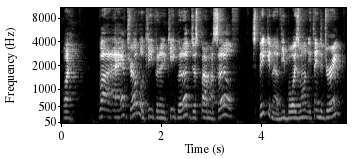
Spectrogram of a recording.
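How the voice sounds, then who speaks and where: A man's voice: high voice, lively intonation, fairly quick, sharp tone, roomy sound, soft background music, pitched above the performer's own voice, exaggerated voice. A man voicing a flamboyant, sassy rooster drag queen bar owner with a folksy, effusive Southern American accent. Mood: sassy, welcoming. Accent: put-on American Southern. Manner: folksy, effusive, uses terms of endearment.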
